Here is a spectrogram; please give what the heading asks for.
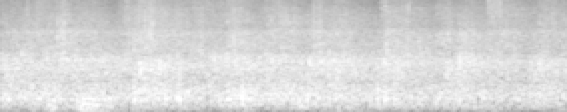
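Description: A crowd gives a big round of applause as a guest speaker is invited up, many hands clapping in a dense, even wash of sound that holds at a constant level for the full few seconds with no voices.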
